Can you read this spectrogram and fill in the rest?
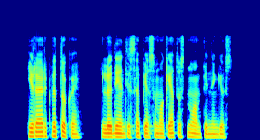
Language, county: Lithuanian, Tauragė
